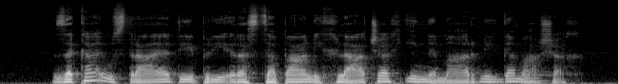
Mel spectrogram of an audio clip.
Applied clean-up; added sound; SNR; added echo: none; Brass instrument; 16 dB; none.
